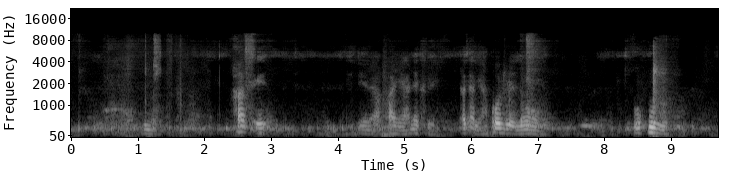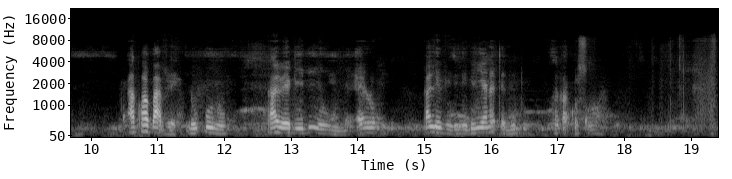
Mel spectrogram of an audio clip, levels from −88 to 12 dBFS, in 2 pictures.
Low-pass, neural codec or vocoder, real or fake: 9.9 kHz; codec, 44.1 kHz, 2.6 kbps, DAC; fake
